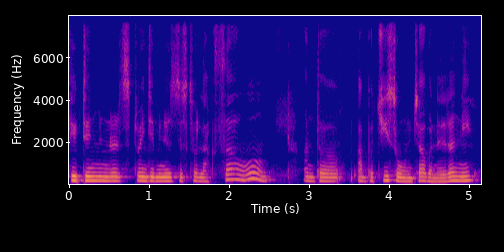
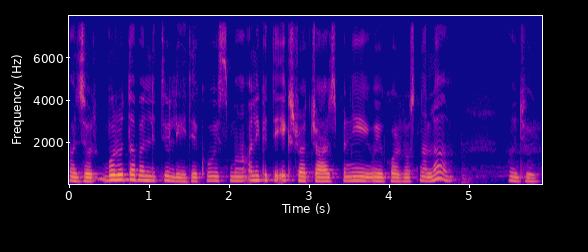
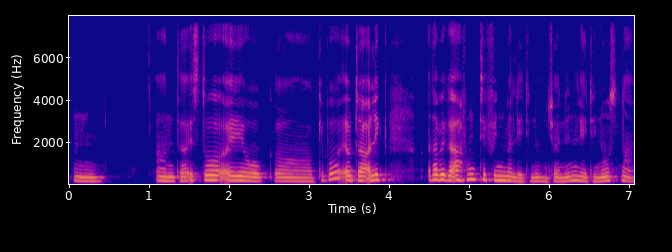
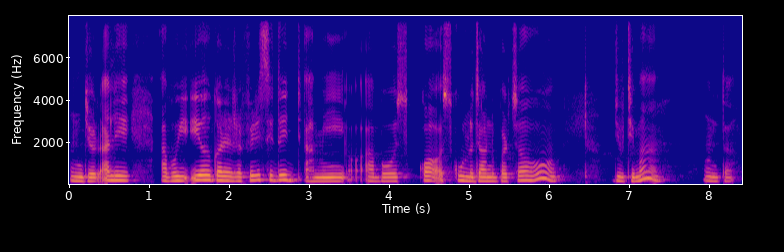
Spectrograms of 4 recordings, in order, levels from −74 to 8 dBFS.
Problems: constant background noise, continuous background conversations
